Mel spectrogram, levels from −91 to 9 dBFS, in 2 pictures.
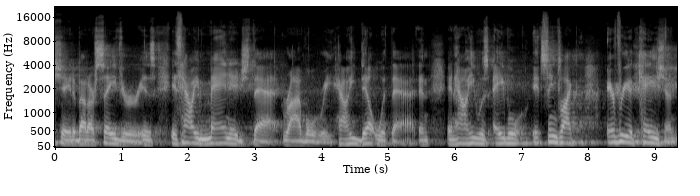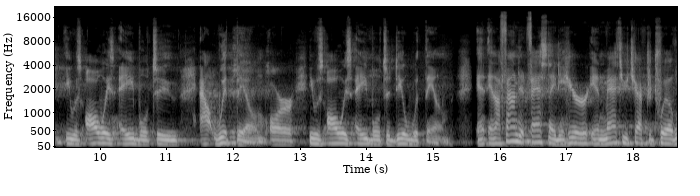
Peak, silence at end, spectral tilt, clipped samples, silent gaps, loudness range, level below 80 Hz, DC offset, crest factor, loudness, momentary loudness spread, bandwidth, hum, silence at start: -8 dBFS; 0 s; -4.5 dB/octave; under 0.1%; none; 2 LU; -72 dBFS; under 0.1%; 18 dB; -26 LUFS; 7 LU; 16.5 kHz; none; 0 s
